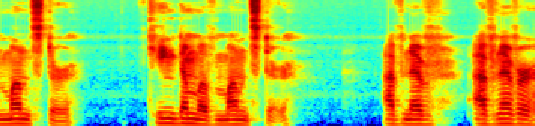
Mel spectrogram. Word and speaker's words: Munster: No, it's pronounced like the cheese. – Transylvania. – Like Munster cheese. It's Munster.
